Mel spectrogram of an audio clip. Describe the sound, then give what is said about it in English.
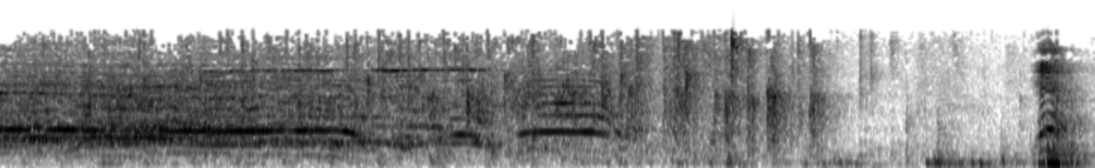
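Audience cheering, whooping and clapping to welcome a first-time spoken-word performer at an open-mic event. Loud, dense crowd noise with shouting voices that gradually thins, then a brief burst of renewed cheering near the end. “Make some noise! Make some noise for Blanca, ladies and gentlemen!”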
